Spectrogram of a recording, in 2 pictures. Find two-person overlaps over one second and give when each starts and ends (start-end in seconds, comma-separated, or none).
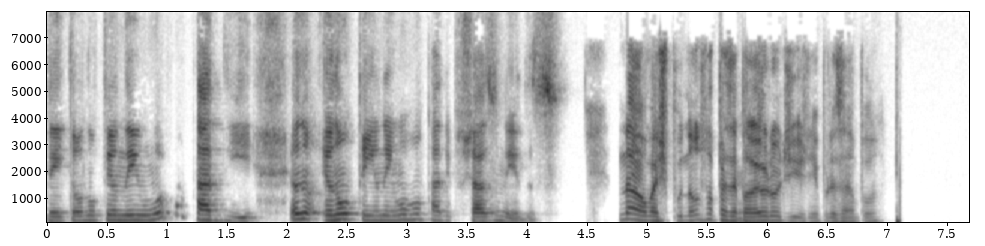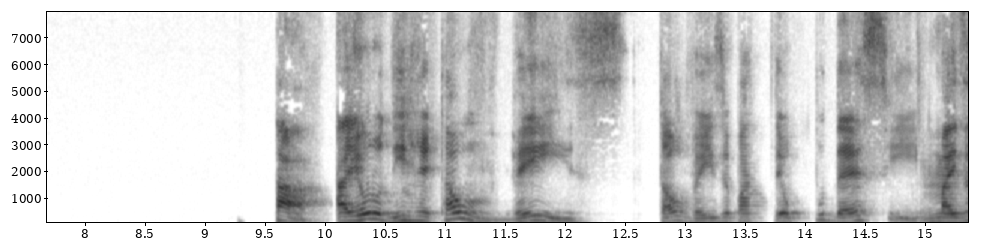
none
